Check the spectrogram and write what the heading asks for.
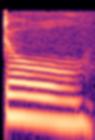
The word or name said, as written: dhole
